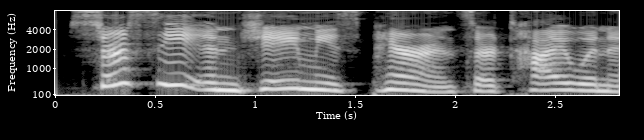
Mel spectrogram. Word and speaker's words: Cersei: Cersei is pronounced like C-I-R-C-E Cersei, who was a nymph, enchantress, and sorceress in Greek mythology.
